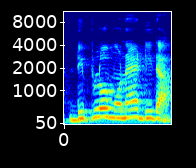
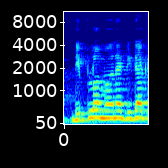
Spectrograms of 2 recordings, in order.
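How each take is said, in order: First: Diplomonadida slowly, in distinct parts; careful pronunciation. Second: Said in the usual way. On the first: Shown as a demonstration. Teacher naming an order for students, careful pronunciation. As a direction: sound out Diplomonadida piece by piece. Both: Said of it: "pronunciation पे ध्यान दीजिएगा".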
